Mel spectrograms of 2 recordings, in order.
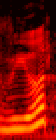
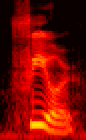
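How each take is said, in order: First: The word begins with a V sound. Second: The word begins with an F sound. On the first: The speaker calls it wrong. "Not wir" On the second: The speaker calls it right. "F ki sound"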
